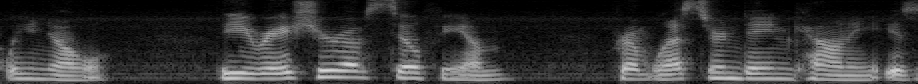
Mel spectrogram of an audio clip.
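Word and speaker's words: silphium: only for what we know the Eraser of sfum from Western Daye county is no cause for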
